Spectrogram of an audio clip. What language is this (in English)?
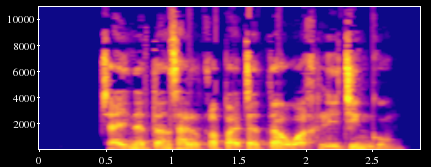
Ayacucho Quechua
